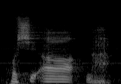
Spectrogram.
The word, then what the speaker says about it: 호산나: 이렇게 부르짖었다 하는 겁니다이 호산로 번역된 헬라 원어의 발음은 산가 아니고 그건 줄 식이요래 유대인들이 부르는 분은 호시아 나입니다 호시아 나 호시아 나인데 두 개의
